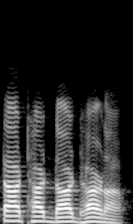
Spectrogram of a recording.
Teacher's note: टा वर्ग आता है मूर्धा में, तालु का अगला भाग। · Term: मूर्धन्य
